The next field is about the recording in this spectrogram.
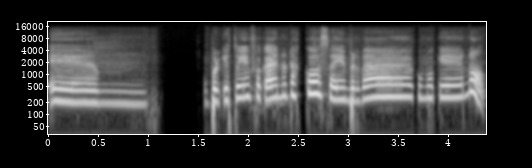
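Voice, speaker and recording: In a Chilean accent, a woman speaks with a dark, mellow tone, the sound dry and close with no echo. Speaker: podcast co-host, actress. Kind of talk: casual chat.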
